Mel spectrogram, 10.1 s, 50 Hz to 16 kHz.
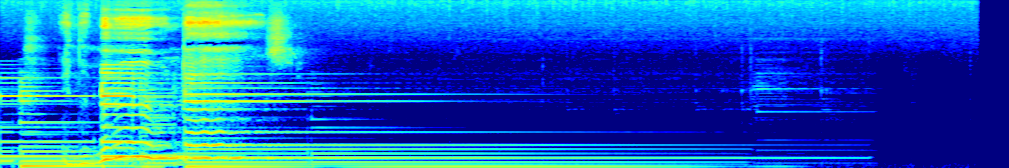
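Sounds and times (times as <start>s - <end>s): electric guitar chord ringing: 0.0s - 8.9s
faint hiss: 0.0s - 9.8s.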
